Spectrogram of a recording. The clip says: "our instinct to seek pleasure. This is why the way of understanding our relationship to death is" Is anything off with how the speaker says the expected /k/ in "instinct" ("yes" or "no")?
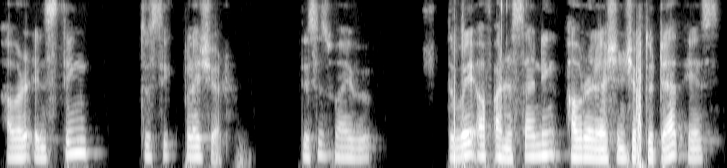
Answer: no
